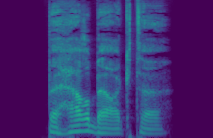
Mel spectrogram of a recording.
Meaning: inflection of beherbergen: 1. first/third-person singular preterite 2. first/third-person singular subjunctive II
- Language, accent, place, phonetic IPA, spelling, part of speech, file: German, Germany, Berlin, [bəˈhɛʁbɛʁktə], beherbergte, adjective / verb, De-beherbergte.ogg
